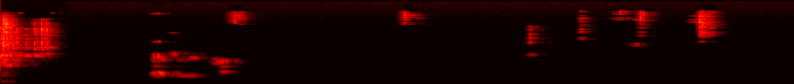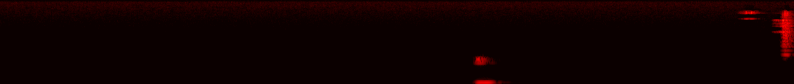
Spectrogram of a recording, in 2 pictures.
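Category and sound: household object, many dice being rolled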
